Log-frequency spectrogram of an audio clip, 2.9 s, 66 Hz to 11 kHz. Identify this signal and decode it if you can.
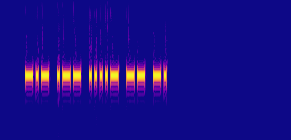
Morse code, heard as a keyed tone, about 43 wpm, 700 Hz. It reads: KW4MN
